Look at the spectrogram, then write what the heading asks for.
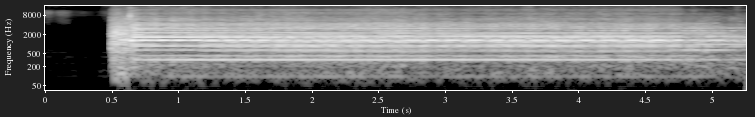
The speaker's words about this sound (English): Really rings out that one. Oh, now what I love about this one is that second reverberation of the siren to really just drive it home. I love it. I love hearing it at games, and it really builds up that big game atmosphere, I think.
